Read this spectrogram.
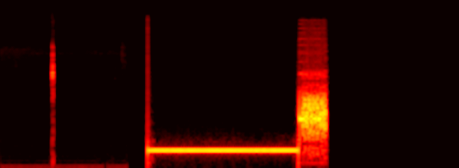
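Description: A steady high test tone beeps.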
